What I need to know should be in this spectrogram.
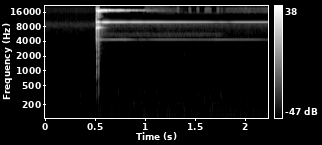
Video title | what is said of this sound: Saturday previews, Barber and Silver under melt. | that rang nicely 90% silver has a really nice ring to it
